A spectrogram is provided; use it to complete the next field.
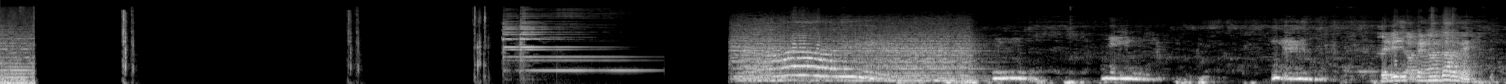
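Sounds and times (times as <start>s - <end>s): bell-like notification ding: 5.0s - 6.7s.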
